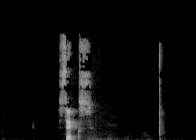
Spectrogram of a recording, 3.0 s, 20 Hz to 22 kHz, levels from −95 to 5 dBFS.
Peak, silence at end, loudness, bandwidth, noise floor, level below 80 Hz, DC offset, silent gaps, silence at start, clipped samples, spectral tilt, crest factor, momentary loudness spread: -4 dBFS; 1.6 s; -25 LUFS; 16.5 kHz; -81 dBFS; -86 dBFS; under 0.1%; none; 0.9 s; under 0.1%; -0.5 dB/octave; 28 dB; 19 LU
